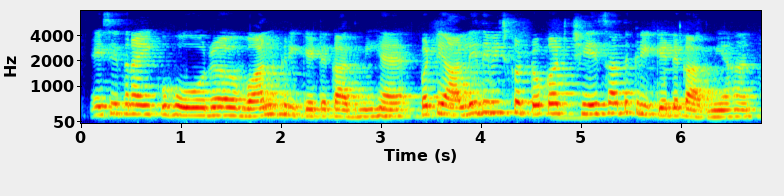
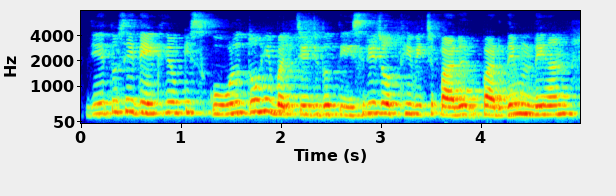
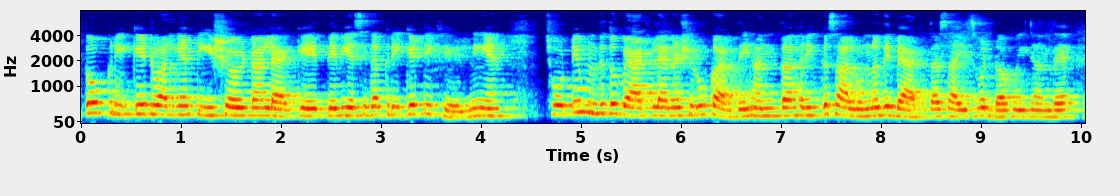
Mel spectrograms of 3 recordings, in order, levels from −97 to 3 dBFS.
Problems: none marked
